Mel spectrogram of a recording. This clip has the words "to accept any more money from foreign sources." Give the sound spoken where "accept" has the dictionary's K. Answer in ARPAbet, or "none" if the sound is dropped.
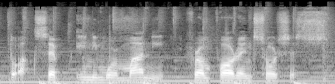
K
